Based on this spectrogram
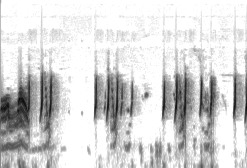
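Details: Quail producing one long, rough, wavering call, then scattered high chirps and soft clicks after a pause.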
